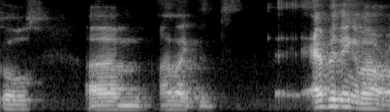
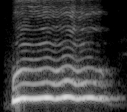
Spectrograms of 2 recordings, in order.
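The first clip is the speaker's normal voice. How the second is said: excited whoop; 5 dB louder than usual. Real, not acted. Lighting comes back on.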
